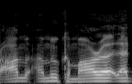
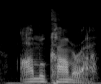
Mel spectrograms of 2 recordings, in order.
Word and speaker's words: Amukamara: I remember thinking, like, he just never told people, hey, that's not how you pronounce it. Amukamara or Amukamara, that's all wrong. Both of those are wrong. Amukamara. There it is.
